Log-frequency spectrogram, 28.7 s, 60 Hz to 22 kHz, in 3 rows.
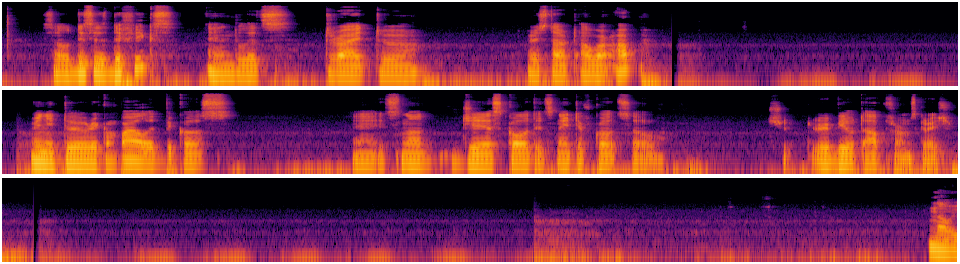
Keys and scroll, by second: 7.3 super+Tab.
